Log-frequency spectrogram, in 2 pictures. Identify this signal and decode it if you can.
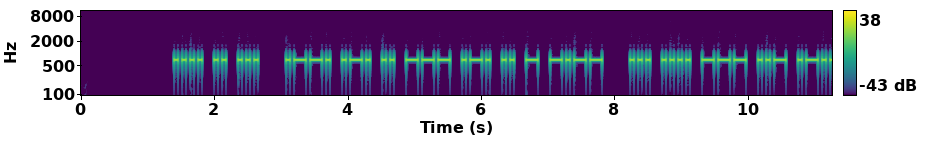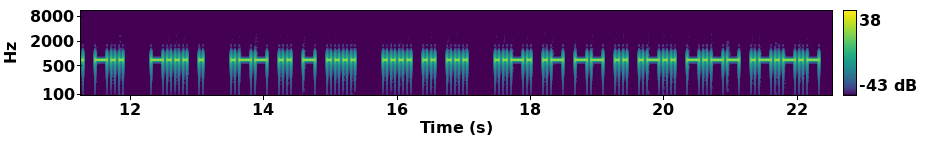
Morse code, heard as a keyed tone, about 20 wpm, 700 Hz. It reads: HIS PRIORITY SHOULD BE WITH HIS FAMILY.
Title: Sentences from Top 1600 Words 20wpm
